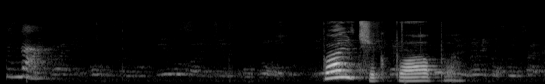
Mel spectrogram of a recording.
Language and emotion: Russian, sad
